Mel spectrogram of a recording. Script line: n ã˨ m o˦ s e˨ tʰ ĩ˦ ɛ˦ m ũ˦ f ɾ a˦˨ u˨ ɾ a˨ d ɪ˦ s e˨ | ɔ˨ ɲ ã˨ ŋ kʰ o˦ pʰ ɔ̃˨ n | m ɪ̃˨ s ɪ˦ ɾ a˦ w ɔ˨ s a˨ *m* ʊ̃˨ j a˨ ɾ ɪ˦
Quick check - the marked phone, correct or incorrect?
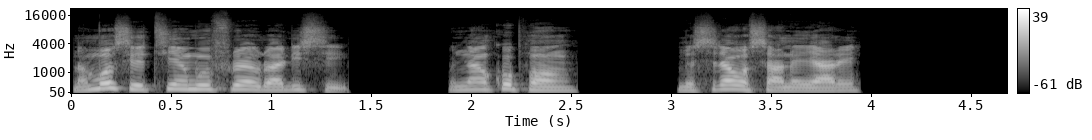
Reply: incorrect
